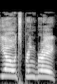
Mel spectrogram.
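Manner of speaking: high, chirpy mock invitation; light mock party-girl call; excited character voice. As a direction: toss it out high and eager. Voicing character's phone call.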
